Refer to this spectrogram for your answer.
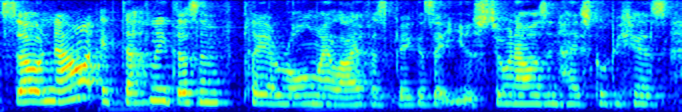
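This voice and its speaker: Music plays in the background as a woman talks at a fairly quick pace, and the room echo is audible. Her pitch is fairly high, with ordinary variation. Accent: American. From mostly US, early years in Venezuela. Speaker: mental health vlogger. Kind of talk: personal vlog. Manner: casual, many fillers.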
